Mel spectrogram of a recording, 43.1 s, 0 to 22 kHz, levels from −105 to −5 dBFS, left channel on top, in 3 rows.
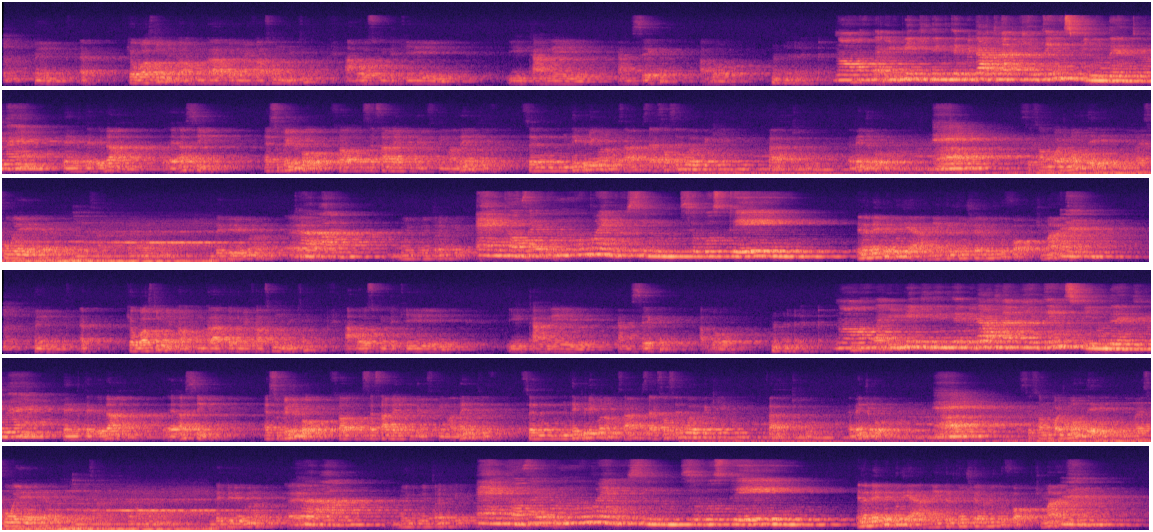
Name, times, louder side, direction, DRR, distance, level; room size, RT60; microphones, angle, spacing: voice 1, 1.6-3.9 4.3-5.6 6.3-7.4 7.7-8.3 8.7-9.2 9.6-10.1 10.6-11.0 15.1-17.0 17.6-20.5 20.9-24.6 24.9-25.5 26.1-26.5 27.2-30.8 31.3-32.8 33.5-34.5 35.2-35.3 39.4-42.1, right 2 dB, 15° right, -4 dB, 0.4 m, -33 dB
voice 2, 10.4-14.8 26.0-26.5 32.4-33.2 34.6-38.9 41.9-42.5, equal, 65° left, -8 dB, 1.0 m, -29 dB
sound 1, 22.8-31.3, equal, 65° right, 0.6 m, -39 dB
5.9 x 2.5 x 2.4 m, 2.6 s
head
